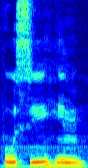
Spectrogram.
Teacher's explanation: طبعا العلة من الإخفاء هو أن أحرف الإخفاء ليست بعيدة جدا عن مخرج النون والتنوين بحيث نذهب إلى الإظهار، وليست قريبة جدا بحيث نذهب إلى الإدغام، فهنا يستحسن الإخفاء، أي بين كما قلنا في التعريف. نخفي النون الساكنة التي جاءت قبل حرف الفاء، أنفسهم هكذا. · Term: إخفاء حقيقي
